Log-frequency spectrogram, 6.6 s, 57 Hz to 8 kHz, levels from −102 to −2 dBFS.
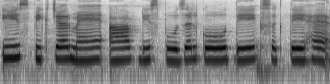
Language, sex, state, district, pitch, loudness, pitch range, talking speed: Hindi, female, Himachal Pradesh, Shimla, 240 Hz, -13 LUFS, 235-245 Hz, 80 wpm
